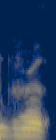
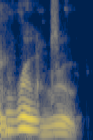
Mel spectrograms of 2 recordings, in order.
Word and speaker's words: Groot: And the other one is our man, Groot. There, I said it right. Yeah. It took him months for some reason he could not remember group and and he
